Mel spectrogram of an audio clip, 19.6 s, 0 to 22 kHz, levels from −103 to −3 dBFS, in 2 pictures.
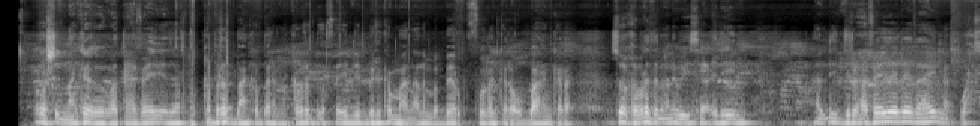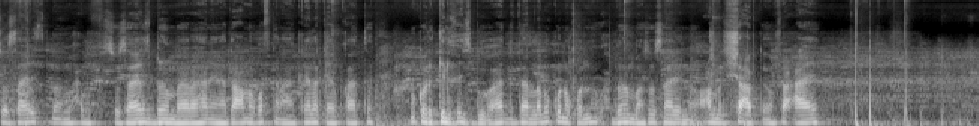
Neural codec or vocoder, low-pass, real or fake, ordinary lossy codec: none; none; real; none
